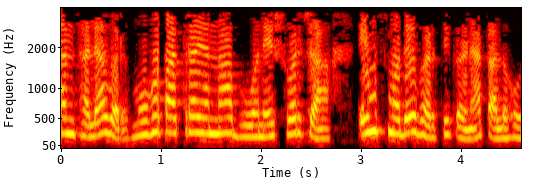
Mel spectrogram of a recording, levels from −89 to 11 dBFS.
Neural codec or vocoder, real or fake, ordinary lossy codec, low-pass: none; real; none; 3.6 kHz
